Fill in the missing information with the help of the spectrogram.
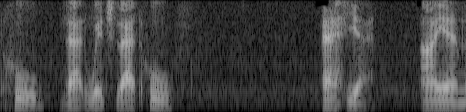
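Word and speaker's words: Ehye (אהיה): Now some latter-day Hebrews and Israelites, they mispronounce it. They call it correct, but it's really incorrect if we study Hebrew more comprehensively, right? But it's baby Hebrew, all the same. They will say it's Ahya, Ahya.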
